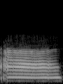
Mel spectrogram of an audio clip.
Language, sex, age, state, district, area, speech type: Maithili, female, 45-60, Bihar, Begusarai, rural, conversation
